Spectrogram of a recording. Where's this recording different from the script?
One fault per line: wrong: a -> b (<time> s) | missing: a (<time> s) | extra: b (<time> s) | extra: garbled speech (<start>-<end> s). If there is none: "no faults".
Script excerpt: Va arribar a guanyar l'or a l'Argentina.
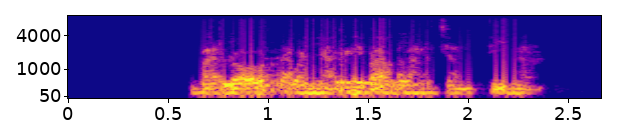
wrong: arribar -> l'or (0.8 s)
wrong: l'or -> arribar (1.3 s)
